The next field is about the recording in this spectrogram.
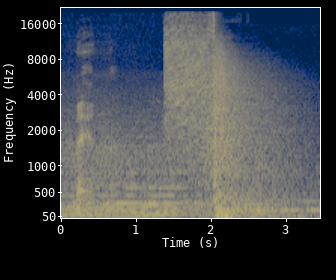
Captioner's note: dramatic clanging effect sounds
